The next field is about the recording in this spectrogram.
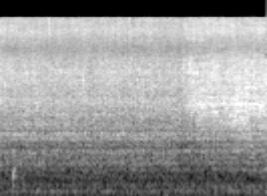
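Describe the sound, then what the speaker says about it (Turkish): Lokum-style meat sizzles in hot olive oil in a frying pan, a steady, close hiss of frying that swells slightly louder near the end, with no talking. "Tava iyice kızdıktan sonra zeytinyağını eklerseniz bu şekilde bir ses çıkmasını sağlayın."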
